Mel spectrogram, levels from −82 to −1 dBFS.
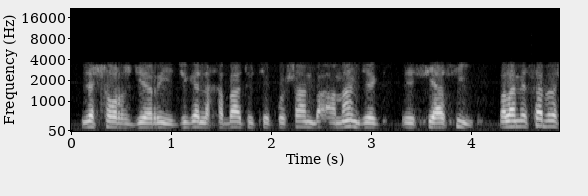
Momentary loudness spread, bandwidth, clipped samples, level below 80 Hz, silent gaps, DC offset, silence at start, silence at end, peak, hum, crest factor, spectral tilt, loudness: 10 LU; 3.8 kHz; under 0.1%; -76 dBFS; none; under 0.1%; 0.1 s; 0 s; -6 dBFS; none; 16 dB; -8 dB/octave; -23 LUFS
